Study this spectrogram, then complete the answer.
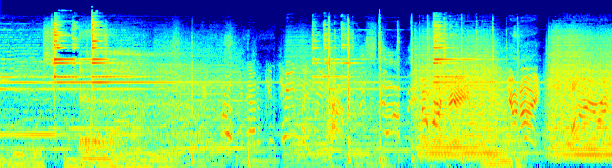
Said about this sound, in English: His dad swings a bell in prayer.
